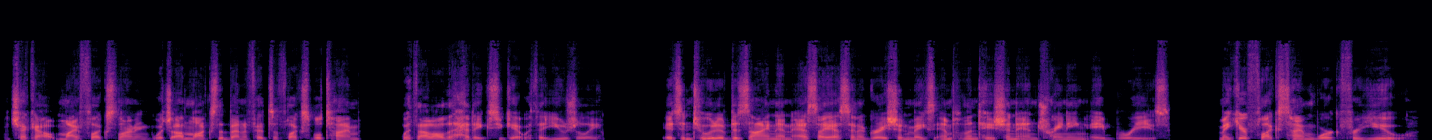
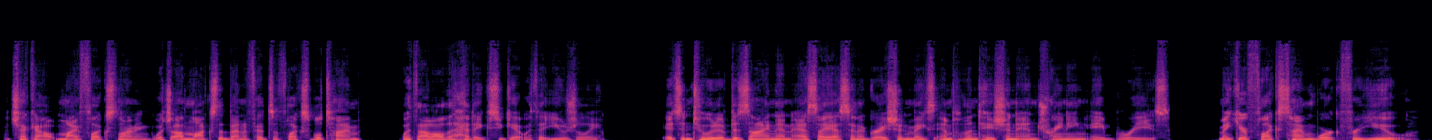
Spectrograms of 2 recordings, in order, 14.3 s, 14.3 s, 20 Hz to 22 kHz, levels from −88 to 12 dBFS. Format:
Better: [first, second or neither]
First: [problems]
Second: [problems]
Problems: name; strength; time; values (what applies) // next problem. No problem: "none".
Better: second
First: thin; very; fading below 300 Hz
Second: none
